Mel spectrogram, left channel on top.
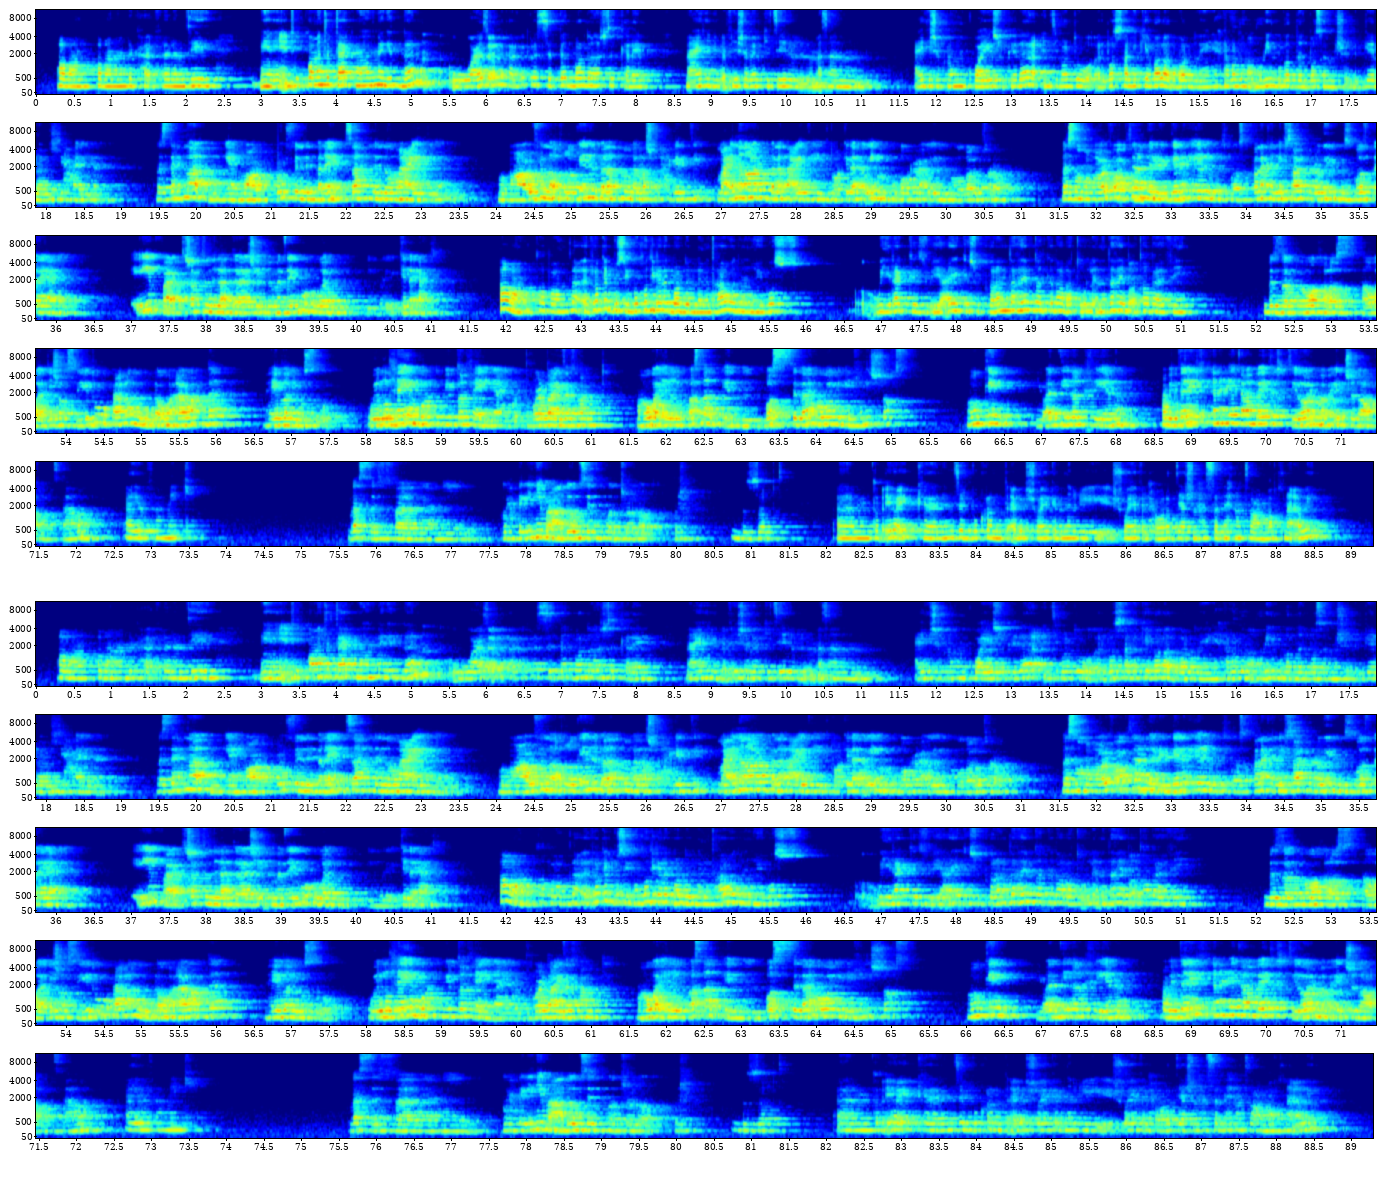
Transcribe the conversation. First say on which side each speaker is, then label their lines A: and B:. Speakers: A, on the left (about 25°); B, on the left (about 55°).
A: طبعا طبعا عندك حق فعلا دي يعني انت الكومنت بتاعك مهم جدا وعايزه اقول لك على فكره الستات برضو نفس الكلام ما عادي بيبقى فيه شباب كتير مثلا عادي شكلهم كويس وكده انتي برضو البصة ليكي غلط برضو يعني احنا برضو مأمورين بغض البصر مش الرجالة بس
B: دي حقيقة بس احنا يعني معروف ان البنات سهل ان هما عادي يعني معروف ان اخلاقيا البنات ملهاش في الحاجات دي مع ان انا اعرف بنات عادي بتوع كده قوي وبكره قوي الموضوع ده بصراحة بس معروف اكتر
A: بيديهم.
B: ان الرجاله هي اللي بسباسه فانا كان نفسي اعرف الراجل البسباس ده يعني ايه فاكتشفت ان لا ده شيء بمزاجه وهو ال... ال- كده يعني <laughs>
A: طبعا طبعا لا الراجل بصي يبقى خدي بالك برضو اللي متعود انه يبص ويركز ويعاكس والكلام ده هيفضل كده على طول لان ده هيبقى طبع فيه
B: بالظبط هو خلاص هو دي شخصيته فعلا ولو معاه واحده هيفضل يبص برضه والخاين
A: اه
B: برضه بيفضل خاين يعني كنت برضه عايزه افهم ما هو ال... اصلا البص ده هو اللي بيخلي الشخص ممكن يؤدي الى الخيانه فبالتالي
A: طبعا
B: الخيانه هي كمان بقت اختيار ما بقتش ضعف انت فاهمه
A: ايوه فهميكي
B: بس ف يعني محتاجين يبقى عندهم سيلف كنترول اكتر
A: بالظبط أم طب ايه رأيك ننزل بكرة نتقابل شوية كده نلغي شوية في الحوارات دي عشان حاسة ان احنا تعمقنا قوي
